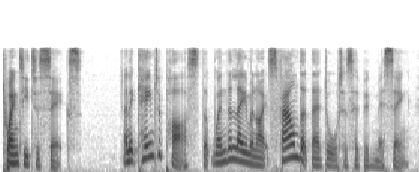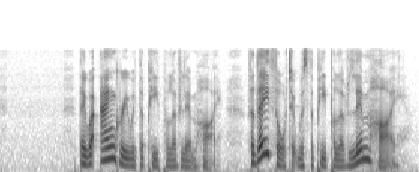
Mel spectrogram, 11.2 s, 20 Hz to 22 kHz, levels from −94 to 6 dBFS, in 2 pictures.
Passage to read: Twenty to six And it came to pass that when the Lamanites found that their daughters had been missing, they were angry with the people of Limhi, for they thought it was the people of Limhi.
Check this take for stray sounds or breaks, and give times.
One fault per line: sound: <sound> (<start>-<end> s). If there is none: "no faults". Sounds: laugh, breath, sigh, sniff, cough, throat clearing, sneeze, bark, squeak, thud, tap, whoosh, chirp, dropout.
no faults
